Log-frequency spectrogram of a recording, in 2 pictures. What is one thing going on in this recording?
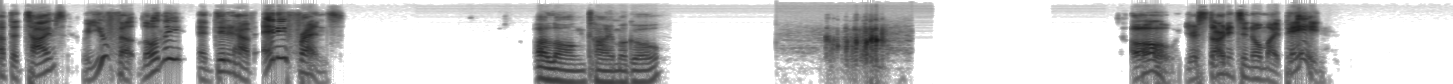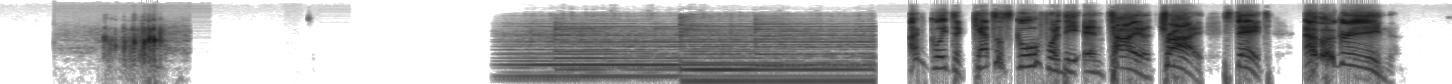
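A man speaks angrily and with animation, close up.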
